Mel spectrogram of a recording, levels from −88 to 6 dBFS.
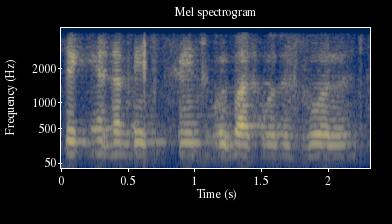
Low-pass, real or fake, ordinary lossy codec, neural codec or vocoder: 3.6 kHz; fake; none; codec, 24 kHz, 0.9 kbps, WavTokenizer, medium music audio release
